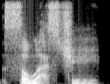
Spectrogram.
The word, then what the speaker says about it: Celeste: girl in Trace carasso called celesti spelled like Celeste in English she came from poverty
